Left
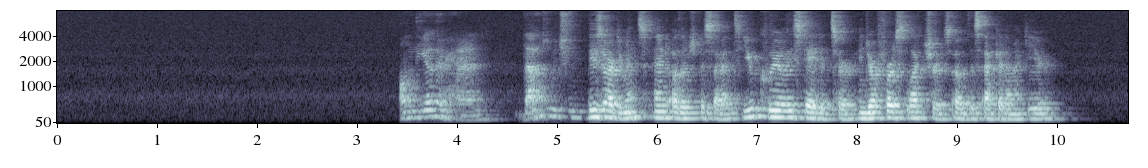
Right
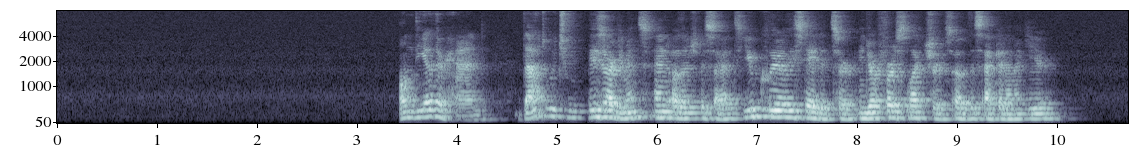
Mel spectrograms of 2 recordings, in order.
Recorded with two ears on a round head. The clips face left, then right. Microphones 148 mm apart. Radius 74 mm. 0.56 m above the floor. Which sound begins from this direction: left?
A man speaking, at 5.3 s.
